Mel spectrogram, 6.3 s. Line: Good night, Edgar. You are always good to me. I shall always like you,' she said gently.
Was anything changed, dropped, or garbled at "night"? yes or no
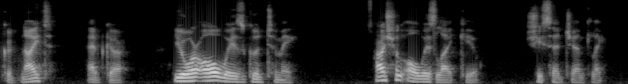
no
